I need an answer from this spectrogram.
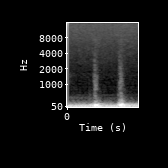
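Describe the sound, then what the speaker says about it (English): A heartbeat sound effect in a Poe-inspired animated short: two soft, low thumps in quick succession, muffled and close, with no talk. "That sound, it was a heartbeat, his heartbeat."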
